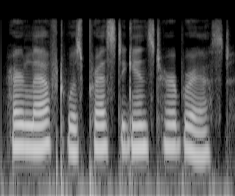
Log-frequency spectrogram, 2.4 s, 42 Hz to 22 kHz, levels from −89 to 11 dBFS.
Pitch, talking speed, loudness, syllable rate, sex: 200 Hz, 180 wpm, -16 LUFS, 4.3 syllables/s, female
